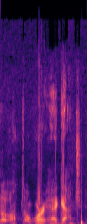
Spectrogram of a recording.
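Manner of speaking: creepy, soothing, falsely reassuring voice. Acting out someone walking around beaches offering help: imitating a beach pedophile. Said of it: "He's he's like".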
